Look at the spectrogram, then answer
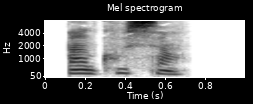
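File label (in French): "un coussin", French; vocabulaire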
